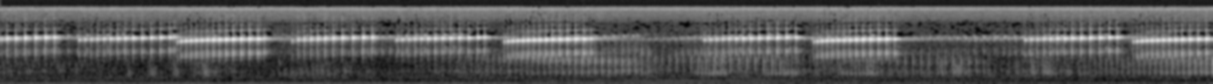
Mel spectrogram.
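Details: Frogs calling at dusk in spring from ponds in the Nebraska Sandhills; a string of high, rattling trills, each roughly a second long, comes in bursts separated by short gaps, with multiple voices overlapping.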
